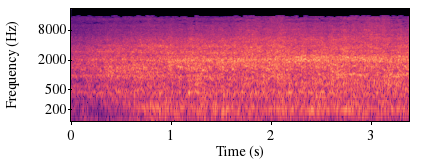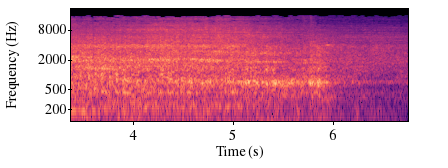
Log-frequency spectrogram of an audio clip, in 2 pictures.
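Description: Kintetsu limited-express electric train passing close by: wheels clattering over the rail joints with the rush of the cars going past, swelling over the first second, staying loud, then falling away about six seconds in as the train's end goes by.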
